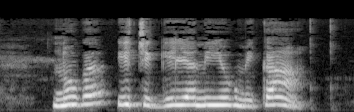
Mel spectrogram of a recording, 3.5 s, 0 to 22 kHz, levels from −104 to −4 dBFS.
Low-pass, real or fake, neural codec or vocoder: 10.8 kHz; real; none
